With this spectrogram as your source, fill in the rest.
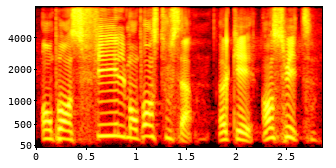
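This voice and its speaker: A young man with a Swiss French accent, preaching as a youth pastor in a lively, joking way, quizzing his congregation. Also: high-pitched, dry recording, clean studio sound. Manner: playful, jokey, quick asides to the crowd. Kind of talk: lively sermon with audience interaction. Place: church hall before a congregation.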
